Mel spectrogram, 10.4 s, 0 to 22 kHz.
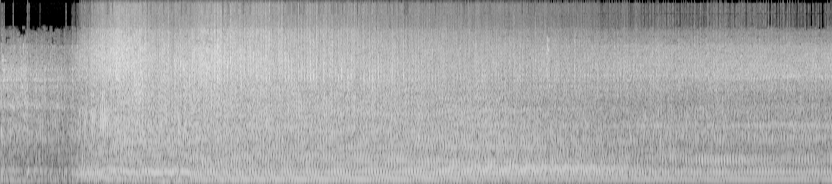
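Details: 1975 Harley-Davidson XLH Ironhead Sportster, freshly rebuilt and basically stock, on a test ride with the camera clipped to the rider: revs climb smoothly then hold a steady, even V-twin beat with clean throttle response, no knocks or rattles; healthy.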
